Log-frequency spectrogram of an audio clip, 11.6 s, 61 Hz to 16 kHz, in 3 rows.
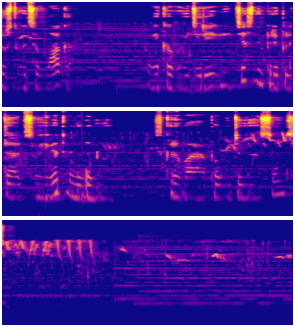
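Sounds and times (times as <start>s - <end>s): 
speech: 0.0s - 5.4s, 6.0s - 8.3s
bird chirps and trills in a warm humid wood of old trees: 6.8s - 10.1s.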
